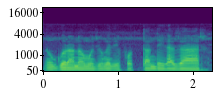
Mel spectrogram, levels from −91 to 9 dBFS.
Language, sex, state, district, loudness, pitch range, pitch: Chakma, male, Tripura, Dhalai, -16 LUFS, 100-105 Hz, 100 Hz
